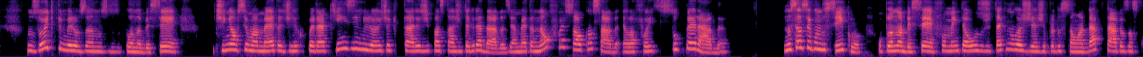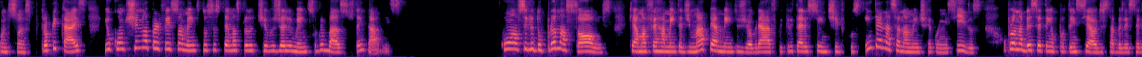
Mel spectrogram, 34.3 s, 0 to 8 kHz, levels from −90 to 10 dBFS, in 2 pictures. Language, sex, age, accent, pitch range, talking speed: Portuguese, female, 20-39, Brazilian, 205-275 Hz, 145 wpm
